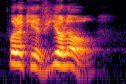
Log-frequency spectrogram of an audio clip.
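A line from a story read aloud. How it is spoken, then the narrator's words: Angry exclamation. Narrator (French): s'exclama Madame Renaud, rouge de colère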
